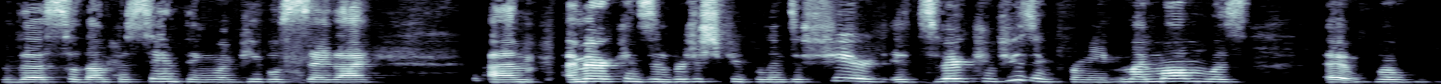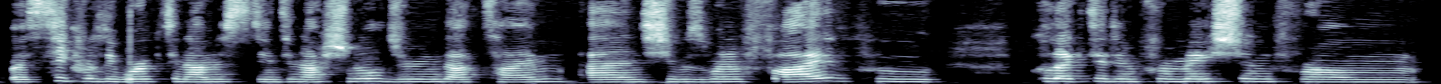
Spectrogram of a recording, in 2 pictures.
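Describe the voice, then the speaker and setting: A woman from Norway taking part in a panel discussion, talking in an earnest, reflective way and pausing to restart her thoughts as she goes. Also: on the high side, poor audio. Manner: earnest, thinking aloud with pauses and restarts.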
